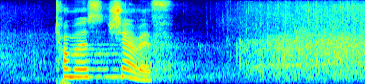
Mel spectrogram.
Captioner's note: applause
